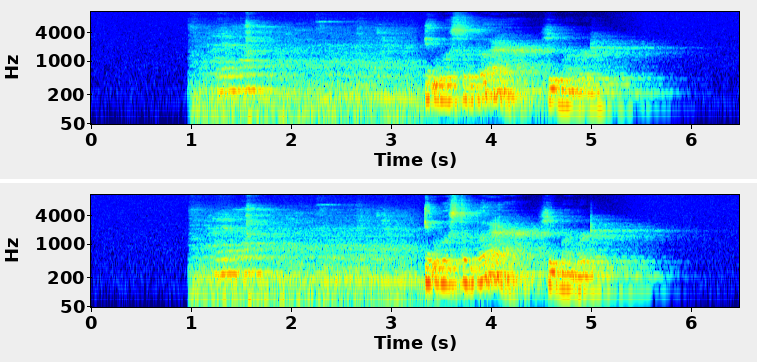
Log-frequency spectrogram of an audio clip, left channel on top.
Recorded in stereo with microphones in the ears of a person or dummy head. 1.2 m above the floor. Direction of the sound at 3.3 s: 35° right (ahead or behind).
